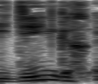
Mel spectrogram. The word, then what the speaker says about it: деньгах: что в слове «деньги» во множественном числе во всех падежах ударение должно падать все-таки на первый слог, в отличие от единственного числа. Здесь просто такая парадигма, такова акцентологическая система склонений этого существительного. И уж тем паче нельзя утверждать, что «деньгами» и «деньгах» — это это неправильное и неграмотное употребление. Вот это, еще раз повторим, это есть правильная, старая, старшая норма и ни в коем случае не ошибка.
